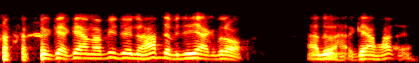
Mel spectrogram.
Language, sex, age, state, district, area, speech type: Manipuri, male, 60+, Manipur, Imphal East, rural, conversation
